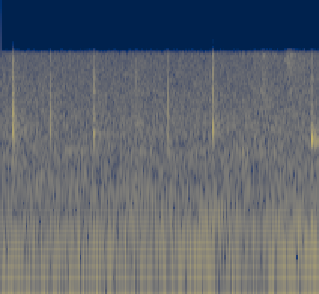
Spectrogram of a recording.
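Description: Sharp wooden taps of a paint-loaded brush being struck to flick acrylic paint onto a canvas, seven in all, roughly every half second and slightly irregular. The last tap, near the end, is a little louder.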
